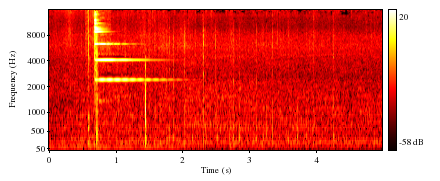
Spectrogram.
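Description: A click followed by a bright bell ding that rings out and fades over about a second and a half, with a second light click partway through: the notification-bell sound effect of an animated subscribe-button overlay.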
